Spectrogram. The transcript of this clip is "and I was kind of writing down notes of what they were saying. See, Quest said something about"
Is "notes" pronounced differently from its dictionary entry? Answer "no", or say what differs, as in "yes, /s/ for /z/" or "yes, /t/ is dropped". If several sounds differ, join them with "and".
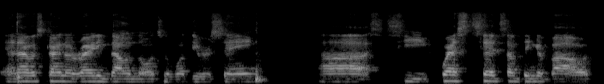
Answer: yes, /l/ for /n/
